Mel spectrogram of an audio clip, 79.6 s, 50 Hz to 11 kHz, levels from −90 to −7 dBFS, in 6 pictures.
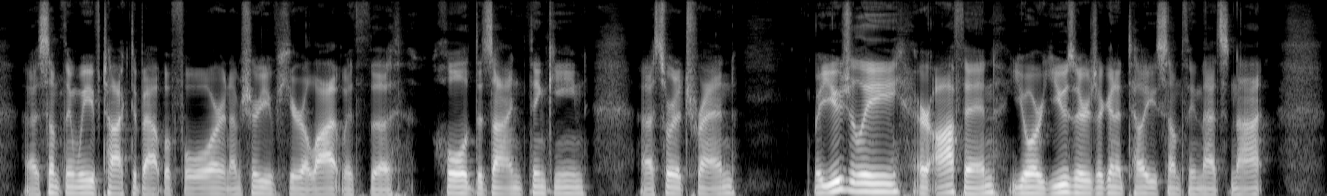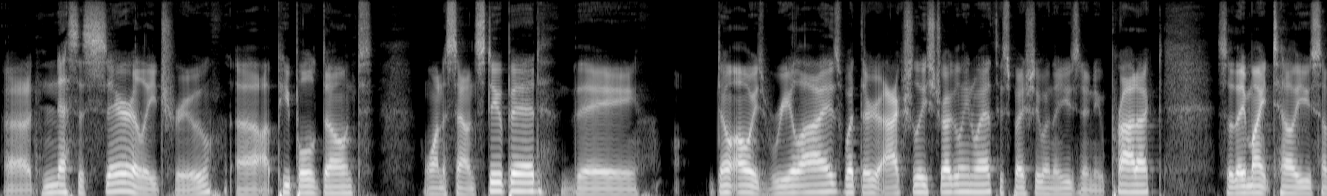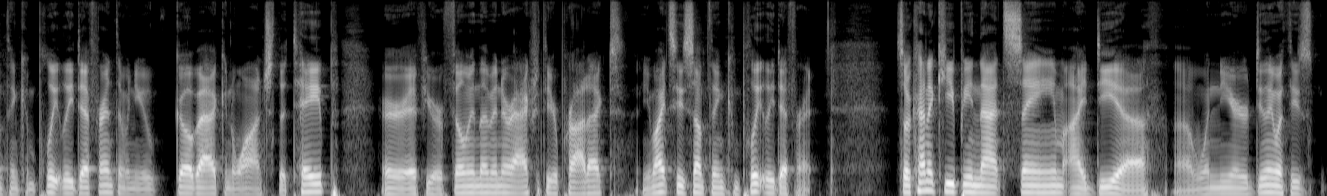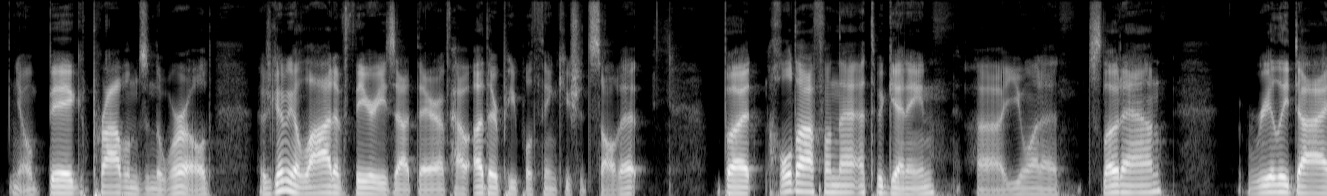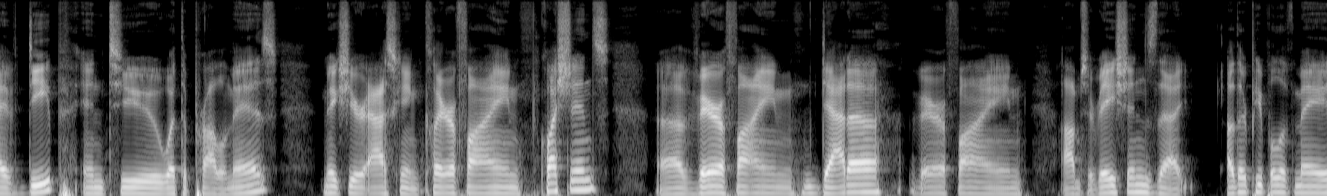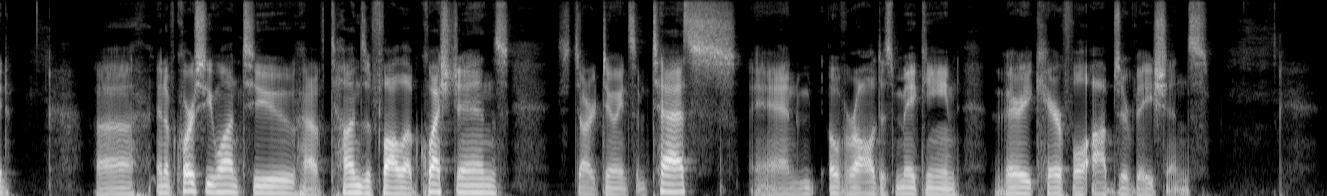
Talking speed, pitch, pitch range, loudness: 150 wpm, 105 Hz, 95-115 Hz, -21 LUFS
